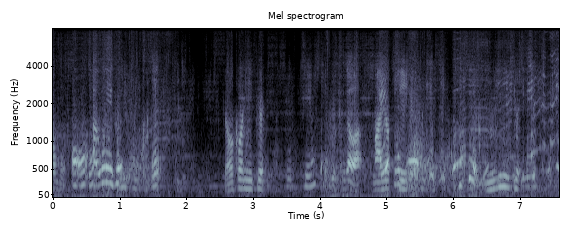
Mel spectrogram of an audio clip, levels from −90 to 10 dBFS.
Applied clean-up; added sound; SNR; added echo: neural separator model SepFormer DNS4.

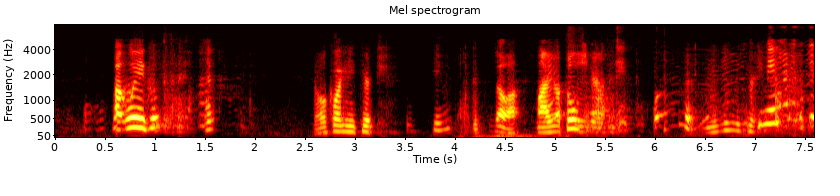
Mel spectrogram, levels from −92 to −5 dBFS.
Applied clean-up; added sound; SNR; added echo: neural mask model DeepFilterNet 3.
